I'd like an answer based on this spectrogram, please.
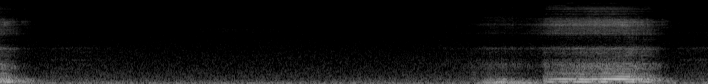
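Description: A single rough, rattling snore on a breath in, after a few seconds of quiet breathing; ordinary snoring.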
